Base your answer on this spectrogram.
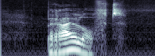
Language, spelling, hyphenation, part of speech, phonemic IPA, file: Dutch, bruiloft, brui‧loft, noun, /ˈbrœy̯.lɔft/, Nl-bruiloft.ogg
- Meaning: 1. wedding reception, wedding feast 2. wedding anniversary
